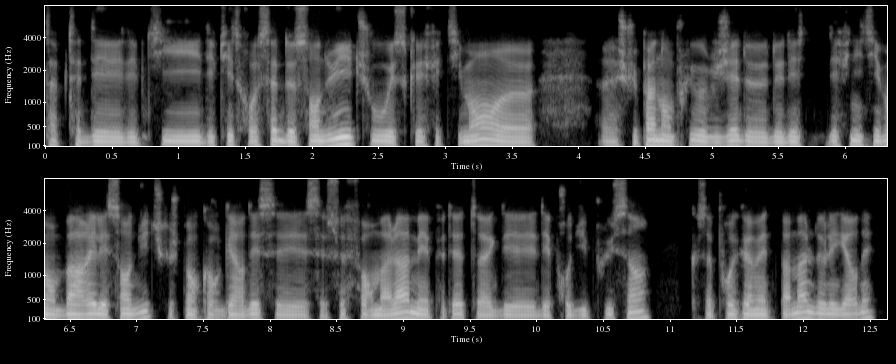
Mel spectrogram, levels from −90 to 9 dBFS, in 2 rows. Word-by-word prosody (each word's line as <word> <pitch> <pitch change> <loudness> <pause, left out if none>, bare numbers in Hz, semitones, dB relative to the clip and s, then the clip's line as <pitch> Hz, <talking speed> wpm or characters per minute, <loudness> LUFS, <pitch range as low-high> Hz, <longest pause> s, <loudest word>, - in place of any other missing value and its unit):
tu - - -10
as - - -5
peut-être 100 - -6
des 95 -1 +2
des 90 +1 -1
petits 100 +1 +1
des 95 +1 -3
petites 100 0 -3
recettes 100 +1 0
de 100 - +3
sandwichs? 115 +9 +4
Ou 100 -1 +3
est-ce 95 - -2
qu'effectivement, 100 +3 +1
heu 95 -1 +1 0.5
heu, 95 -1 -4
je 90 - -5
suis - - -5
pas 110 - +4
non 105 -2 +4
plus 110 +3 -3
obligé 95 +1 +2
de 95 -3 0
de 95 +2 0
déf 95 0 0 0.2
définitivement 100 0 0
barrer 100 +2 +4
les 100 - +3
sandwichs, 100 +7 0
est-ce - - -10
que - - -8
je - - -17
peux - - -1
encore 95 0 -3
garder 95 +2 +1
ces 90 -2 -3
ces - - -8
ce - - -6
format-là 95 +5 +2
mais 100 -5 +3
peut - - -13
être, 100 -2 -2
avec 90 -1 -1
des 90 -1 -1
des 90 - -3
produits 90 +2 -5
plus 100 - -7
sains? 120 +5 -2 0.3
Que - - -18
ça - - -3
pourrait, 95 -1 -3
quand 100 - +2
même, 95 - +3
être 85 - -14
pas 90 - -1
mal 115 +2 +2
de 105 - +1
les 100 0 +1
garder? 100 +4 -1
100 Hz, 280 wpm, -21 LUFS, 95-100 Hz, 0.5 s, sandwichs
